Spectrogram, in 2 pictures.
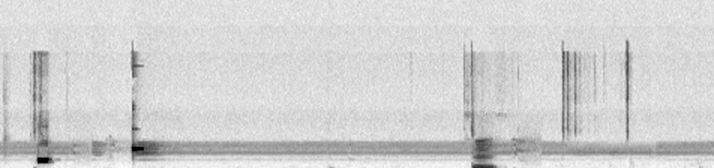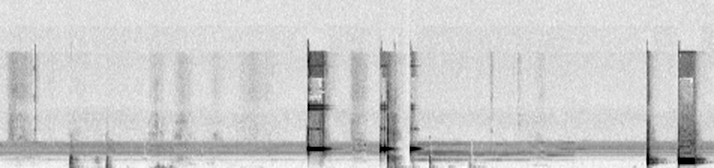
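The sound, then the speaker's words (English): Short, crisp DTMF touch-tone beeps from a phone keypad as a number is dialed directly on the phone, a few at the start and then a quick cluster near the end, separated by quiet gaps and a few faint clicks. “But I actually am going to try regular DTMF. Let me actually just try it directly on the phone.”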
